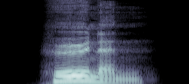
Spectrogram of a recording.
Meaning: to mock
- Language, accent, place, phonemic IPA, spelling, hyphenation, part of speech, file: German, Germany, Berlin, /ˈhøːnən/, höhnen, höh‧nen, verb, De-höhnen.ogg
